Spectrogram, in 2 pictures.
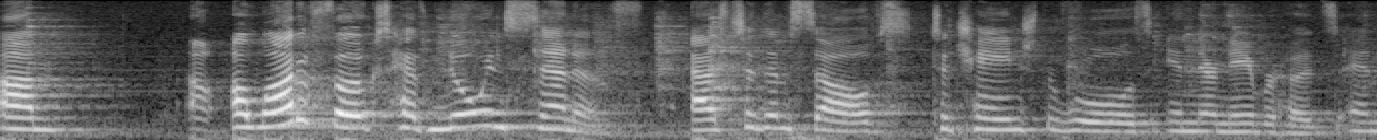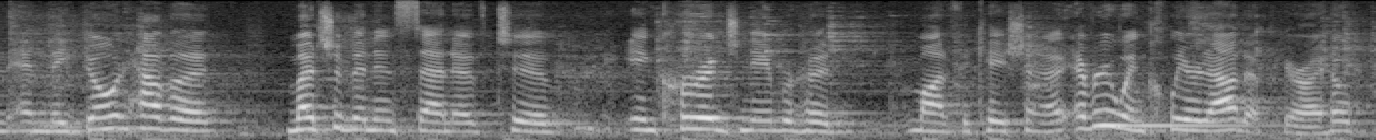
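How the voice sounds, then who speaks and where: Over music in the background and audible room echo, a woman with a fairly high pitch speaks at a moderate pace, her intonation lively and her loudness swinging widely. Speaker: housing policy panelist. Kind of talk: panel presentation.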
